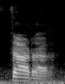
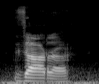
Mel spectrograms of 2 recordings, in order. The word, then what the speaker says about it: Zara: ] y'all be saying it's pronounced thara not Zara like learn Spanish from Spain before you speak anything it's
